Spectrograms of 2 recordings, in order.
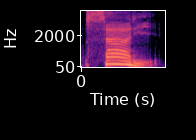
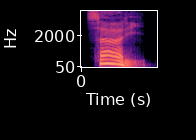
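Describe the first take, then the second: First: The middle consonant is a flapped R-like sound. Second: The middle consonant is a flapped R-like sound.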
